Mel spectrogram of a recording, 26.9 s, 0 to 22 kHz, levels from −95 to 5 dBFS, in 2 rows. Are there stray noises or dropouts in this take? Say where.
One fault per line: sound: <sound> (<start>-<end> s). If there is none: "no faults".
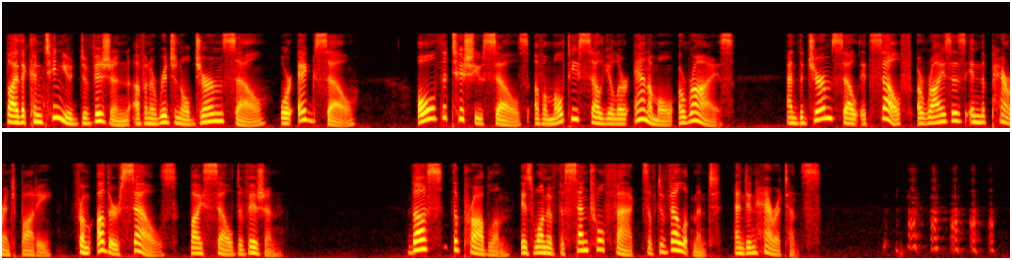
sound: laugh (25.2-26.7 s)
